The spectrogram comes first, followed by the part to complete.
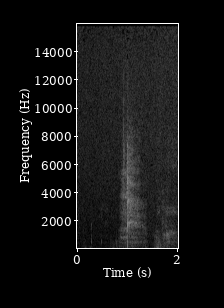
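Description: A man breathing close on a handheld microphone in a pause, with a sharp sniff about a second in.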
